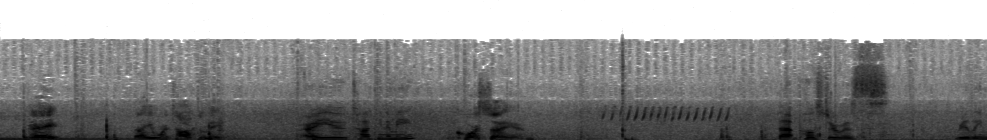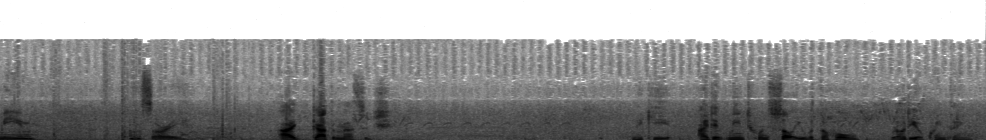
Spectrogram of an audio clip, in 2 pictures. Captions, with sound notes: - Hey. Thought you weren't talking to me. - Are you talking to me? - Of course I am. - That poster was really mean. I'm sorry. - I got the message. (cow mooing) (insects chirping) Nikki, I didn't mean to insult you with the whole rodeo queen thing.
